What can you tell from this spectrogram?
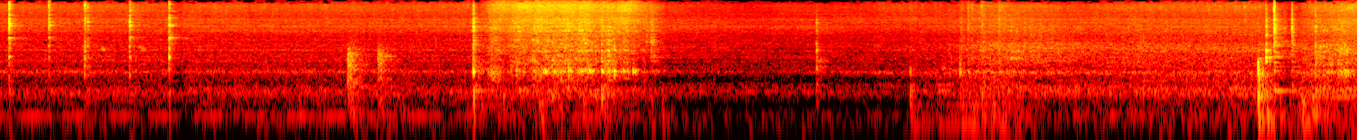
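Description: Onions, garlic and ginger frying in oil in a large aluminium pot, stirred with a metal spoon that clinks against the pot. Sharp clinks in the first two seconds and again near the end, with a louder sizzle and scrape for about two seconds around five seconds in.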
